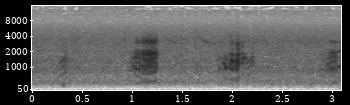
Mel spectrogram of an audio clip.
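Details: Close-up female yellow-billed pintail calling to ducklings, giving three rasping, quack-like calls roughly one second apart over a soft steady background, with a songbird faintly audible.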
